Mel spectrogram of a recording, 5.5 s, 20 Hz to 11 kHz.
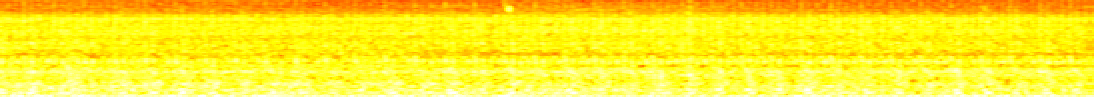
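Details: Car engine at steady, even idle with no squeal or chirp after WD-40 was sprayed on the drive belt, which squeaked at startup on rainy or cold mornings from moisture.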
